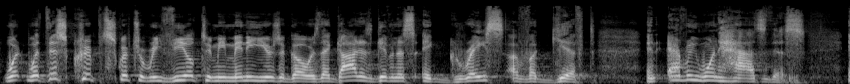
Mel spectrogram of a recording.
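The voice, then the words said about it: Mixed American regional accent. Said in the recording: “My accent's a little mixed because my parents were Brazilians ... born in Brooklyn, New York, raised in New Orleans, Louisiana”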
